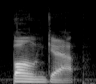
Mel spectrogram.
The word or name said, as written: Bone Gap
